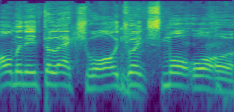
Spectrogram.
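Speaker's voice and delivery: put-on, fake British accent. Joking with a friend about having a British accent, put-on British accent. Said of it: "If we had British accents".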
